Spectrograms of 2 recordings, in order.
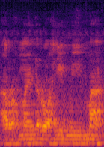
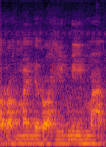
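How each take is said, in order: First: The final m is clearly pronounced with a vowel. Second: The final m is clearly pronounced with a vowel.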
